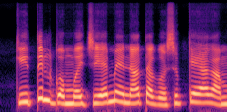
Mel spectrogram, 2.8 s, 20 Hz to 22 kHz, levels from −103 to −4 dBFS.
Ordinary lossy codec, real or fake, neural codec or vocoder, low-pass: none; fake; autoencoder, 48 kHz, 32 numbers a frame, DAC-VAE, trained on Japanese speech; 19.8 kHz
